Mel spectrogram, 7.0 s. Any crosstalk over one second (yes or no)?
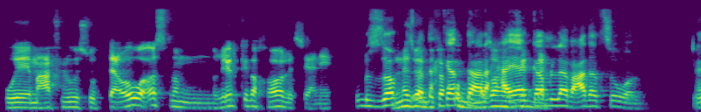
yes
